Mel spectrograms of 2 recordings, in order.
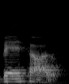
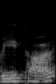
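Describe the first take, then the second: First: The word begins with a b sound. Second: The word begins with a v sound. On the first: The speaker calls it right. "it's Betal" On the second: The speaker calls it wrong. "it's not Vetal"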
